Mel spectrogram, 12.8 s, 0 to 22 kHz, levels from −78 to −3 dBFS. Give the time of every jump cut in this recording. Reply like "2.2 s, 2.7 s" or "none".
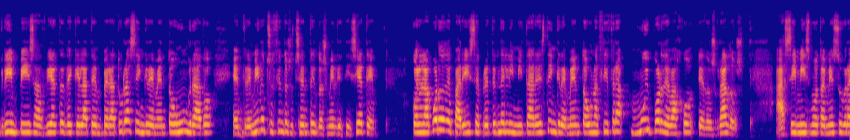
none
